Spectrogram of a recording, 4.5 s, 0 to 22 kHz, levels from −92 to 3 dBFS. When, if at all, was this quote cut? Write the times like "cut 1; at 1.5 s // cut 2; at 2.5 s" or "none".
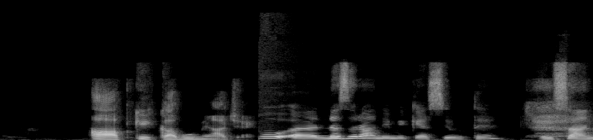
cut 1; at 2.0 s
